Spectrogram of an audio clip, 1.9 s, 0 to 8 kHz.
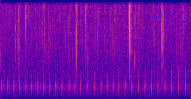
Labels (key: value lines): label: biophony, rattle
recorder: SoundTrap 500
